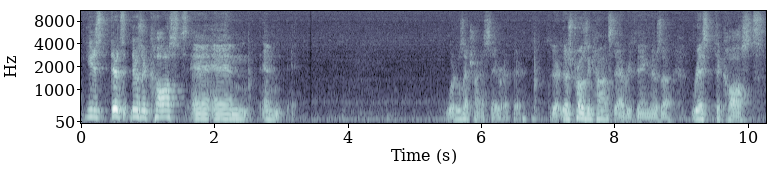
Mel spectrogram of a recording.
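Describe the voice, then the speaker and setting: A man's voice: medium pitch, lively intonation, a little slow, pauses often, mellow. A man hosting a casual livestream, answering chat questions in a rambling, profane, self-mocking way. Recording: roomy, distant mic, faint noise.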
